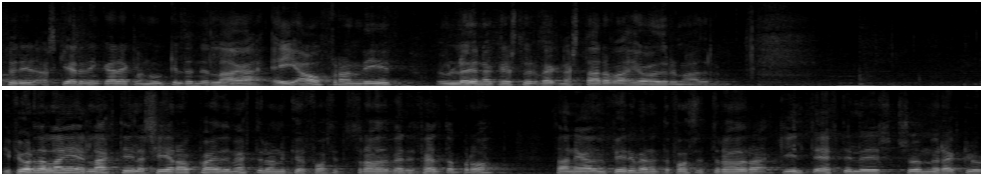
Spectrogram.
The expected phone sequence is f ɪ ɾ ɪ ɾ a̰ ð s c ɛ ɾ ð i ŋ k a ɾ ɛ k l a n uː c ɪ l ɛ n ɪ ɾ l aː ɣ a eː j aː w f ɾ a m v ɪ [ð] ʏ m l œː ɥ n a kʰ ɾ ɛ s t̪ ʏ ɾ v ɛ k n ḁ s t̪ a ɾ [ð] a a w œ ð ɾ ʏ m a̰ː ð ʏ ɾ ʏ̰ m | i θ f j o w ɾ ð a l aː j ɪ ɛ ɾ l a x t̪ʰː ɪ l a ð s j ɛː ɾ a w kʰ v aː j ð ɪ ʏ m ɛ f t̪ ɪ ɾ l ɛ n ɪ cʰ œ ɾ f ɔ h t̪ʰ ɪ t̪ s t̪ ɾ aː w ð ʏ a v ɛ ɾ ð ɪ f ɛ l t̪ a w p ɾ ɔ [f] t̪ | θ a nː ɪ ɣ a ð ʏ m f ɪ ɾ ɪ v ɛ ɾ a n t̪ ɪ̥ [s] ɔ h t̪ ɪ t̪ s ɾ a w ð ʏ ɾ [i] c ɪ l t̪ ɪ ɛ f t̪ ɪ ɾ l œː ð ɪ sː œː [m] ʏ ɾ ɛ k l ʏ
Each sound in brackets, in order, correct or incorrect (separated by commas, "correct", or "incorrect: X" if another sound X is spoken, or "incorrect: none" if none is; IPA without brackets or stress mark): correct, incorrect: v, incorrect: h, incorrect: f, incorrect: a, correct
